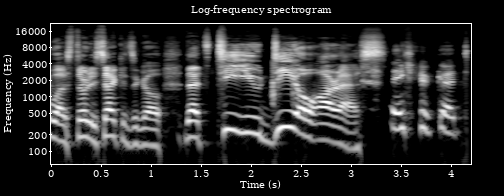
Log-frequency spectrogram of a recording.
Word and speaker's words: Tudors: For those of you who don't know, that's spelled Tutors. She's not talking Try again. Tutors. Try again. Really? Try again. Tudors. They're not teaching people math. They are tutors.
